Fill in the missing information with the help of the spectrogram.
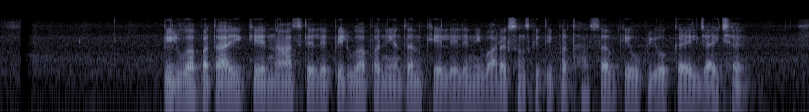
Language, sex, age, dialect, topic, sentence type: Magahi, male, 56-60, Western, agriculture, statement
